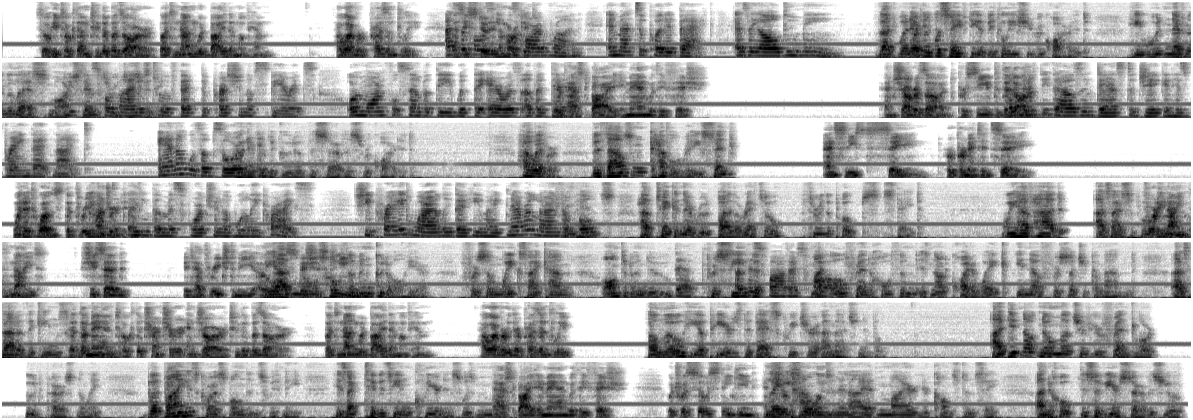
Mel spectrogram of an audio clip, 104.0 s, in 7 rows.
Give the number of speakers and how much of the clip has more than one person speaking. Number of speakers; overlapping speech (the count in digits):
3, about 12%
